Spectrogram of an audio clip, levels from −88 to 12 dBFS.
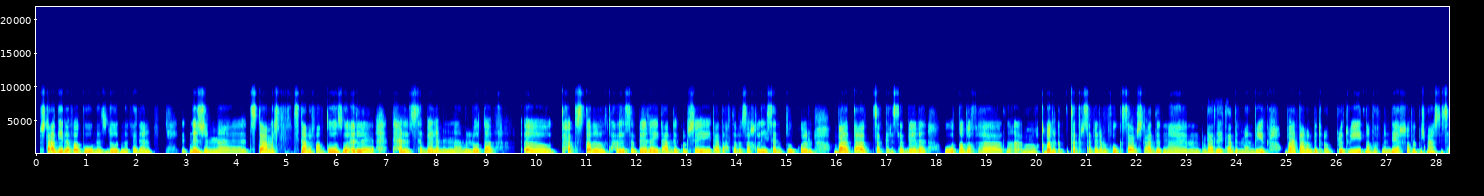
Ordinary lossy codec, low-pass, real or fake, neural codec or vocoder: Opus, 24 kbps; 7.2 kHz; fake; codec, 16 kHz, 4 kbps, X-Codec, HuBERT features, trained on general audio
